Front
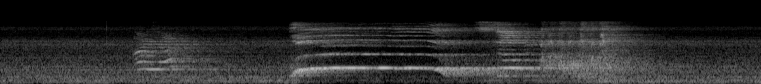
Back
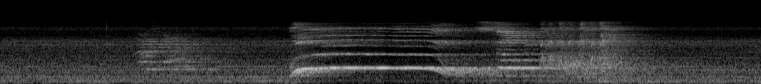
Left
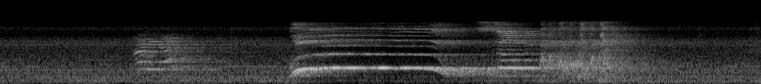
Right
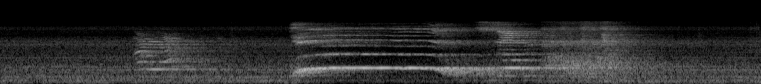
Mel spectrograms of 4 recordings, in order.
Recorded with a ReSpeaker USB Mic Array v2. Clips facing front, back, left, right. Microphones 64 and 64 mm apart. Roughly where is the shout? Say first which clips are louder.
Back 1 dB, left 3 dB; behind left.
